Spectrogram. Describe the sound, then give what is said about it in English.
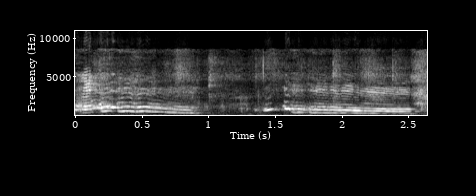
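A woman lets out two loud, drawn-out screams as a dog steps on her hair, each sliding downward in pitch, with a brief gap between them and no talking. “This is the dog stepping on my hair.”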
